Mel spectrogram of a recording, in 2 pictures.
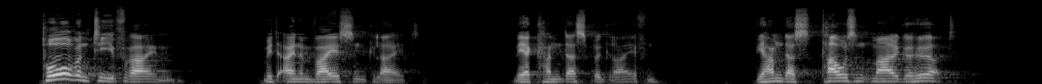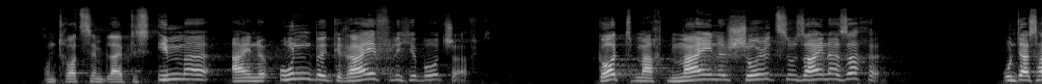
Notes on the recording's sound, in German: aus dem Gottesdienst der Liebenzeller Mission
